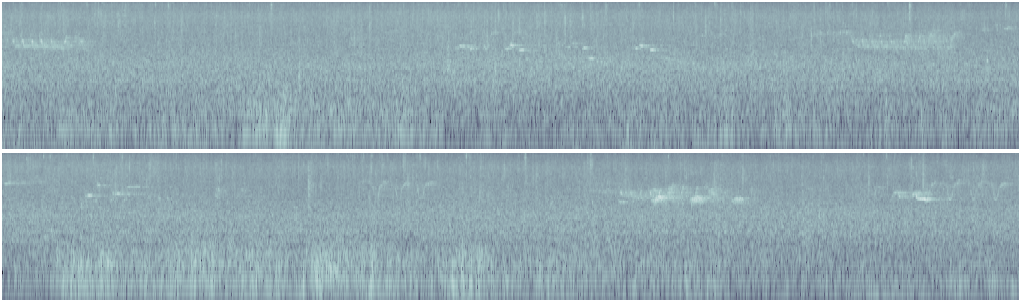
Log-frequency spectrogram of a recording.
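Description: Steady rain patters outdoors.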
